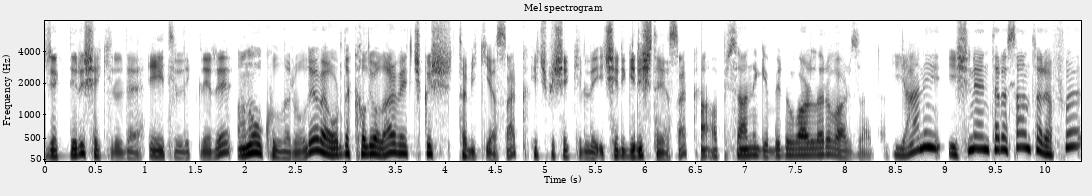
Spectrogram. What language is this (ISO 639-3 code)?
tur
